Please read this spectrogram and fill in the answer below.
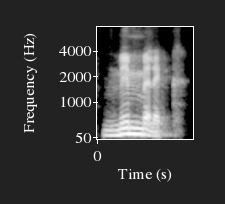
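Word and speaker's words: מִמֶּלֶךְ: is put in the first root letter of Melek, and we can say the pronunciation is Mimmelek.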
